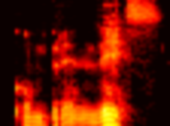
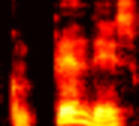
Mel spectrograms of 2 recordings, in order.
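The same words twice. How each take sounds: First: Comprendes with final "des" stressed, as "déis"; stress on last syllable. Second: Comprendes with PREN stressed and a light ending; stress on middle syllable. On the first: Teacher contrasting vosotros with tú, slow final-syllable stress on comprendes. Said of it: "Make sure you really accentuate that stress". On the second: Teacher showing the tú form to avoid, slow middle-syllable stress on comprendes. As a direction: slowly punch the PREN in comprendes. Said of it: "which would be the tú conjugation". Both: Shown as a demonstration.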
